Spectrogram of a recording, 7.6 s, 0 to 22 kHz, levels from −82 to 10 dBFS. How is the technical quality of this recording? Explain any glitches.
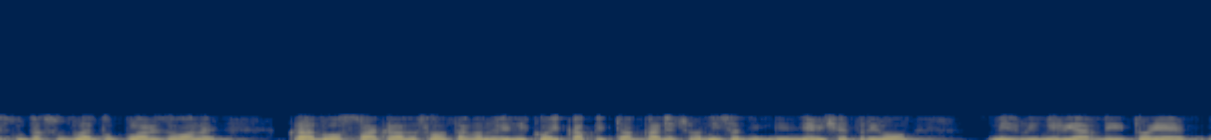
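Quality is poor, with heavy G.723.1 codec damage throughout the speech. The coder discards everything above 3.8 kHz and rebuilds the voice from a slowly updated model at a rate that fits about 6 kbit/s, so it sounds muffled and hoarse, consonants smeared. A spectrogram shows a hard ceiling and blurred onsets.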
